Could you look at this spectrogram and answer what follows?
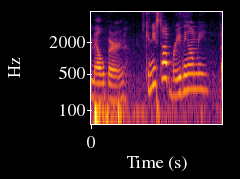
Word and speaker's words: Melbourne: Now, of course, you want to say Melbourne because that's how it's spelled, but for some reason, we call it Melbourne.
